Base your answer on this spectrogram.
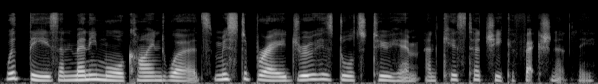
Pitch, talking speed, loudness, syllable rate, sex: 200 Hz, 190 wpm, -17 LUFS, 4.9 syllables/s, female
